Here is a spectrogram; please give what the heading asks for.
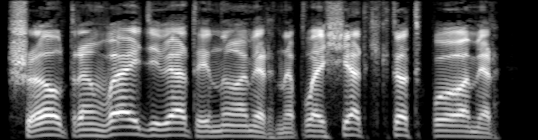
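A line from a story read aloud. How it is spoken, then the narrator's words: Young man singing nasally. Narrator (Russian): гнусаво пропел парень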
